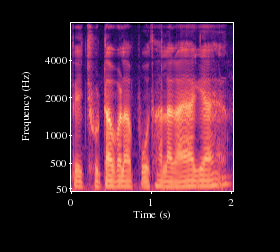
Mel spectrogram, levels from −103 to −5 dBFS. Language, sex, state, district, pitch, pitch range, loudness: Hindi, male, Jharkhand, Ranchi, 90 Hz, 90-95 Hz, -19 LUFS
